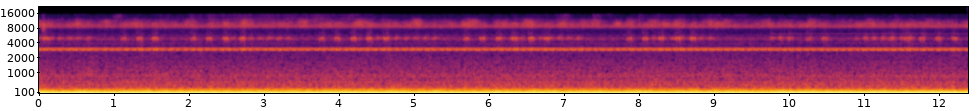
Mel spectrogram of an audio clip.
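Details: Many grass insects sing at once, giving an even high ringing note plus clusters of fast rhythmic chirps that swell and fade, backed by a persistent low droning hum.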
